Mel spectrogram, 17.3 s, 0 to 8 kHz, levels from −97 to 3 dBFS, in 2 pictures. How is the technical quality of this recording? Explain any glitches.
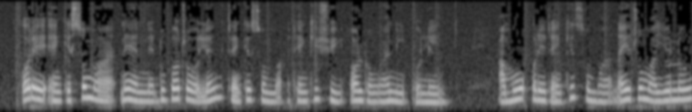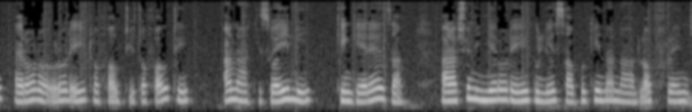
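Nothing stood out on listening: the speech comes through call microphone processing with its top near 8 kHz and light room noise sitting about 31 dB below the voice, and no glitches were heard.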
